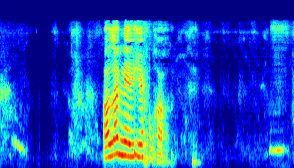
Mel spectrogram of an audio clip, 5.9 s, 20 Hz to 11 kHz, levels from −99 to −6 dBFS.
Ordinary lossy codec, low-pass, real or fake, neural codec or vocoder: MP3, 48 kbps; 7.2 kHz; fake; codec, 16 kHz, 4.8 kbps, FACodec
